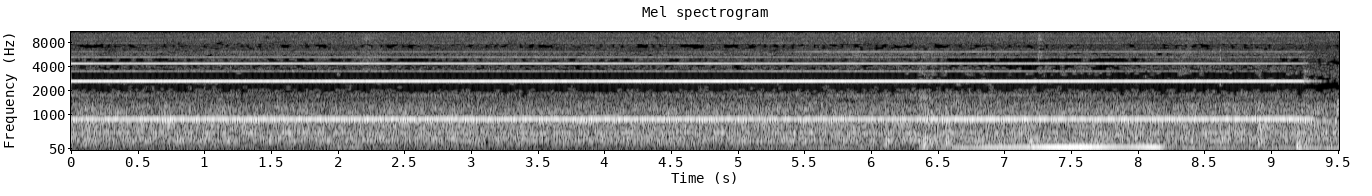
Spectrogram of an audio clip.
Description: Removal of a mucosal tumour from the lip of a dog using a Gbox 15AB veterinary surgical and therapy laser.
